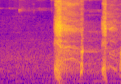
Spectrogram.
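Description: Brief cluster of three short, sharp cough bursts from an adult woman in a quiet room.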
